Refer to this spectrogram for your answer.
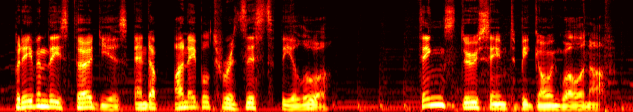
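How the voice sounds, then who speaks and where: A man speaks at a moderate pace with a medium pitch and very wide pitch swings. Music plays in the background. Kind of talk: video essay narration.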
